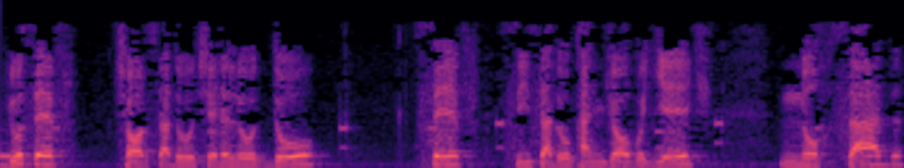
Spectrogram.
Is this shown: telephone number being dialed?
yes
